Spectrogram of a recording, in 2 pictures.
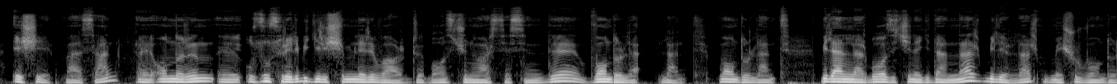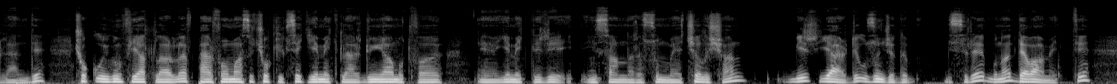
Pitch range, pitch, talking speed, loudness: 100-125 Hz, 110 Hz, 105 wpm, -18 LUFS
